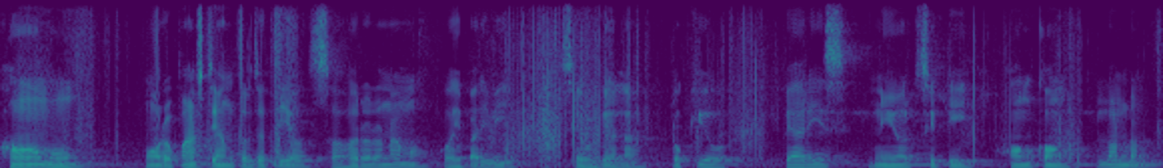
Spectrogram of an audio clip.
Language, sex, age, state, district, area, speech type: Odia, male, 18-30, Odisha, Subarnapur, urban, spontaneous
